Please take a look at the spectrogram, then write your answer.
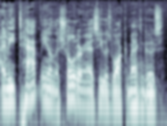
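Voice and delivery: ordinary delivery

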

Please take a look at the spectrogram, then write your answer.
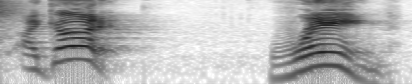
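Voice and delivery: a sudden high burst of fake inspiration; loud, pleased "I got it" as the clueless designer; mock eureka. Poster maker's eureka moment.

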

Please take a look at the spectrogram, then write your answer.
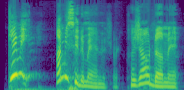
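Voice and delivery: rushed, fast demand for the manager; impatient customer. Retold or imitated. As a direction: spit it out like a fed-up customer. Acting an angry customer.

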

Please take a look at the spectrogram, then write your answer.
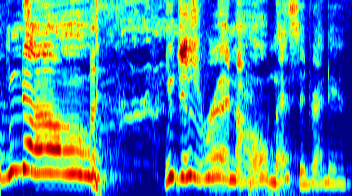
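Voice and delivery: shrieked high and loud with a laugh; mock dismay. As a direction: squeal it up high, half laughing. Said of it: "I was like".

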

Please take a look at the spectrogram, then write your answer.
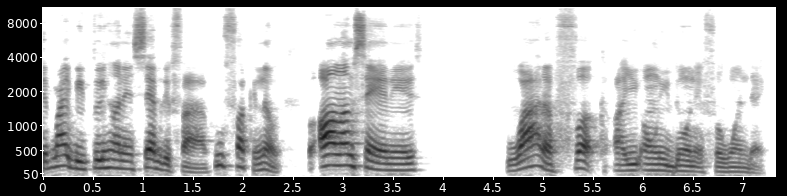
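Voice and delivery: usual speaking voice

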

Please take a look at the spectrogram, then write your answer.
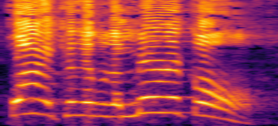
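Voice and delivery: loud slow closing sermon; preaching at full force. Acted. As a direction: drive the point home to the congregation. Sermon climax.

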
